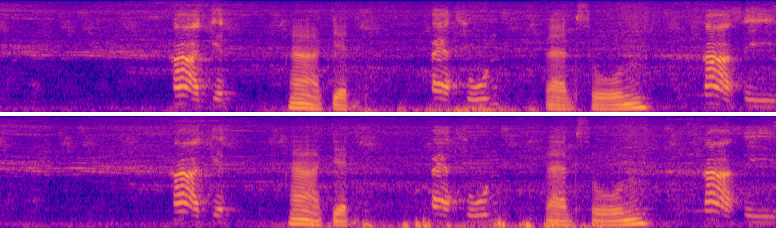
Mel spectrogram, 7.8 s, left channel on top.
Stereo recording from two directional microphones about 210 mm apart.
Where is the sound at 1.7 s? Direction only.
30° left (ahead or behind).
